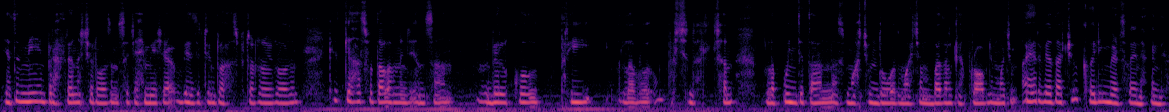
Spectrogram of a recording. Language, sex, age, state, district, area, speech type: Kashmiri, male, 18-30, Jammu and Kashmir, Shopian, rural, spontaneous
